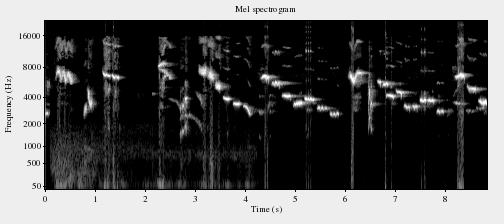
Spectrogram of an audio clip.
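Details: Hill blue flycatcher male song used as a lure for bird trapping, in a wild-forest style. Sweet, high whistled phrases descend in steps, each burst lasting about a second and separated by short pauses.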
